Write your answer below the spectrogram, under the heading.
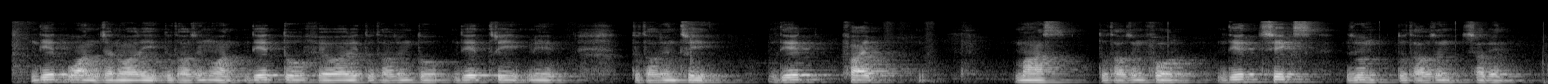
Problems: background sounds at intervals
